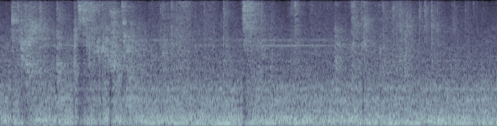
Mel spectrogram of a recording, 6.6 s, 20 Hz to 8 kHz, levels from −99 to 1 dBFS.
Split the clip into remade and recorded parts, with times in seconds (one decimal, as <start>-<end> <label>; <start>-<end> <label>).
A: 0.0-6.6 recorded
